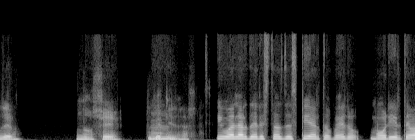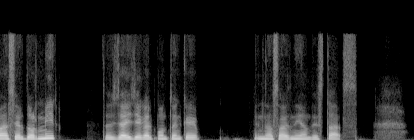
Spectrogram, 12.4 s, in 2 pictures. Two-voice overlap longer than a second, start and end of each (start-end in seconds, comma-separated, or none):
none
